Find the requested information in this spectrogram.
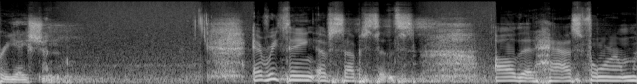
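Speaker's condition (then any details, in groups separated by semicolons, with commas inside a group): No condition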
